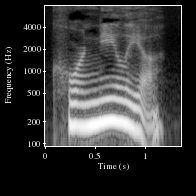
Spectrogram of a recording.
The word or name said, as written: Cornelia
